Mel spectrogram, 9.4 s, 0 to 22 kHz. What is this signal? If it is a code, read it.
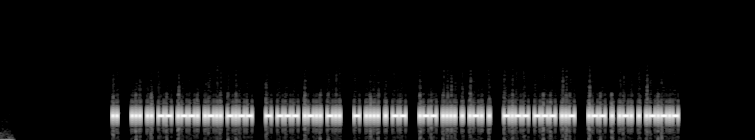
Morse code, heard as a keyed tone, about 50 wpm, 700 Hz. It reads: I SIMPLY TOLD THEM WHERE YOU WERE.
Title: Sentences from Top 1000 Words - Review Part 4 - 50wpm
